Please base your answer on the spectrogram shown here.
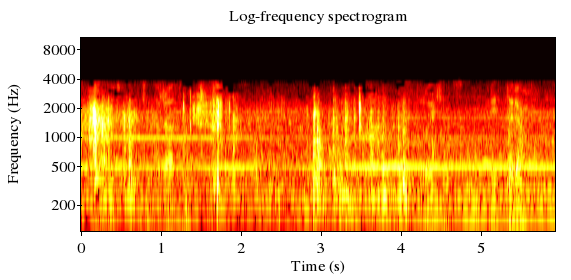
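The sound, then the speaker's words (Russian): A printer runs steadily, its mechanical whirring and clicking punctuated by louder clunks as pages feed through, with a steady hum underneath; it has restarted the print job from the beginning, printing pages 57 to 94 over again. “Вот, видите, он опять по новой начал печатать.”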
